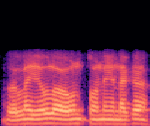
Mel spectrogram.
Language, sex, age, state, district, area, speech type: Tamil, male, 45-60, Tamil Nadu, Vellore, rural, conversation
